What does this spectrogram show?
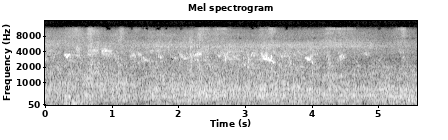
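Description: Outdoor harbour ambience: a steady low background hiss with faint, scattered chirps of small birds throughout.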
